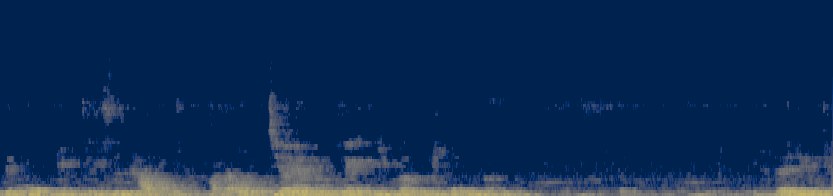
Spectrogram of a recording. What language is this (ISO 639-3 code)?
vie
